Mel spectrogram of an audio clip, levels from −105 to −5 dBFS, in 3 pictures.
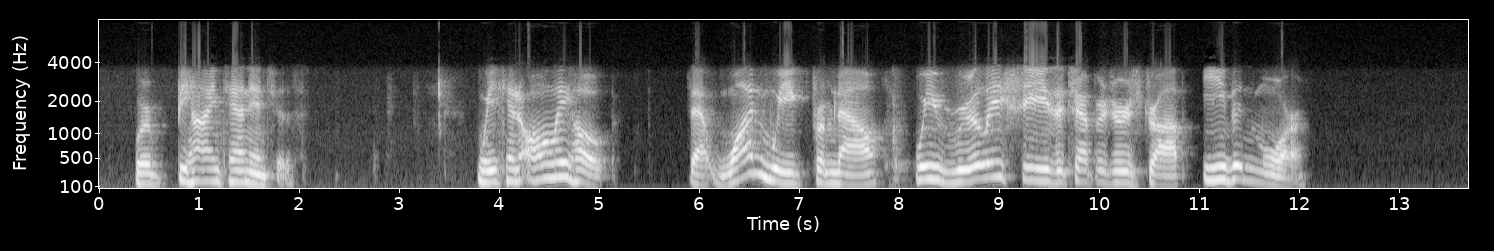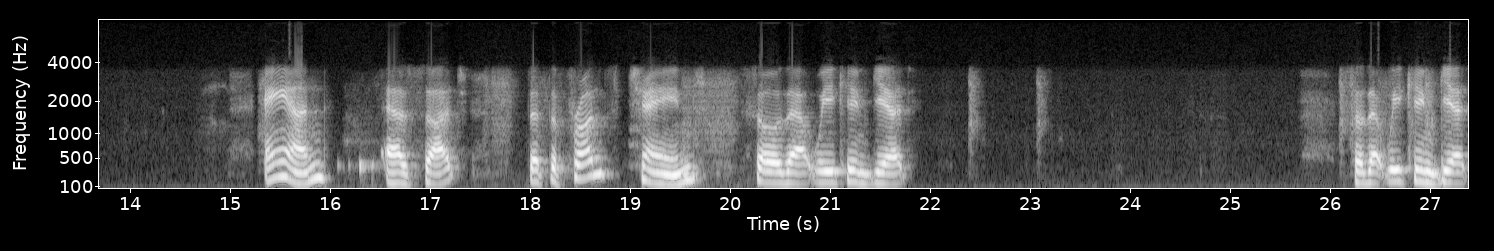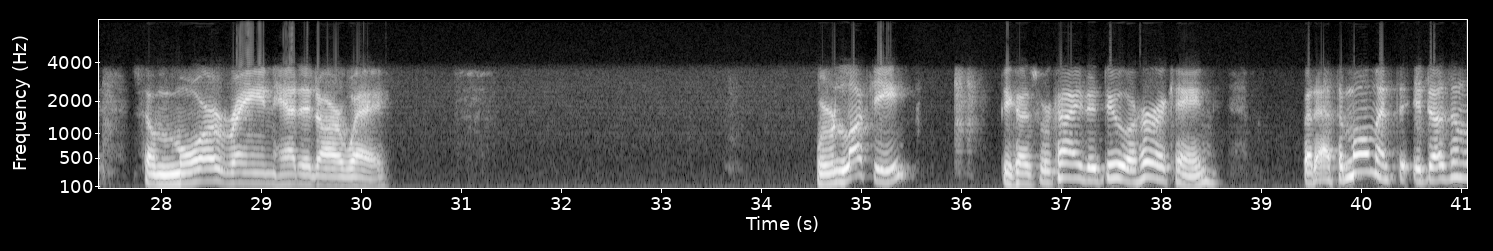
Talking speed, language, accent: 85 wpm, English, American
